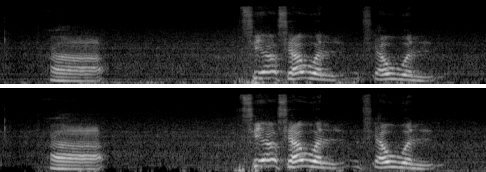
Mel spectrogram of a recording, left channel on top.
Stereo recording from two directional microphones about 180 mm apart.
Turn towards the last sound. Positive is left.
turn(degrees=-15)  # may be behind; listen again after turning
